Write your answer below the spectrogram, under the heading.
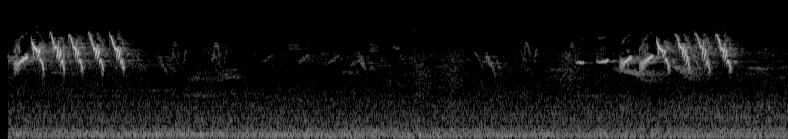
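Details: Double-collared seedeater song: a fast series of high, sharp downslurred notes, about five in quick succession, then quieter twittering, and the rapid note series returning at the end.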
